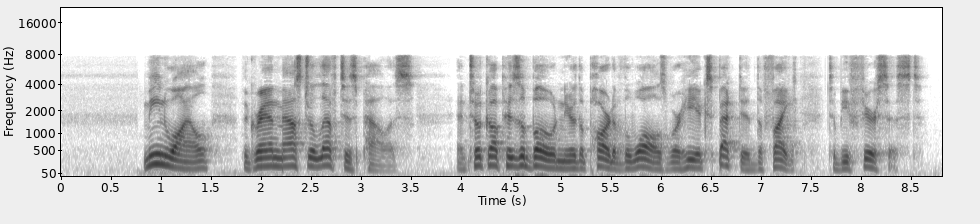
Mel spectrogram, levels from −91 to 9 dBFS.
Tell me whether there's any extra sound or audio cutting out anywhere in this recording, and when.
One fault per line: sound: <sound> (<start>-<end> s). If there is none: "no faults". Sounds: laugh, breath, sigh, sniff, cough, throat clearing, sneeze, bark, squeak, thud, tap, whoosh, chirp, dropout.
no faults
